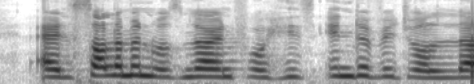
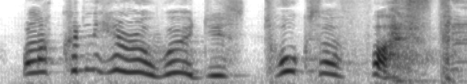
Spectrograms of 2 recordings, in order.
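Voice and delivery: higher-pitched mock complaint; retold complaint; 6 semitones higher than usual. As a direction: imitate a listener protesting, pitch lifted.

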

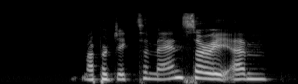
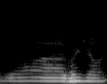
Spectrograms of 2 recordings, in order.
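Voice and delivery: mock monster growl; 9 semitones lower, slower than usual. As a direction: growl it like a cartoon devil. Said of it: "he's not gonna come".

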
